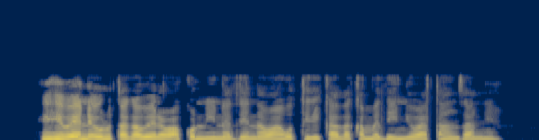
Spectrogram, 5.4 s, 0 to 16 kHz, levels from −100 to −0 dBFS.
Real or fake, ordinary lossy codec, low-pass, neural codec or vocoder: real; none; 7.2 kHz; none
